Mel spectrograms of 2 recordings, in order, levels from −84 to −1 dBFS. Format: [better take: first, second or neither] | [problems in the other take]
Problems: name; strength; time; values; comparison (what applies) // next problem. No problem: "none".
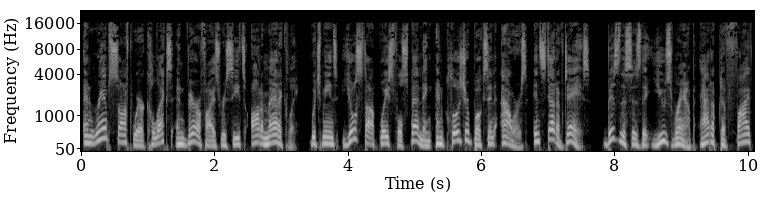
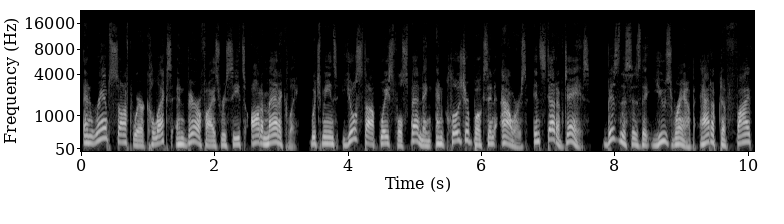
first | muffled; very; fading above 3.5 kHz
